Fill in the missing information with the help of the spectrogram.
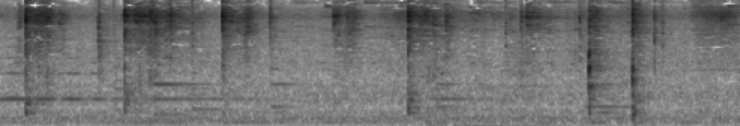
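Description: Metal spoon clinking against serving dishes and bowls: about half a dozen sharp clinks, each with a short ring, the two loudest close together near the end, over soft background music.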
